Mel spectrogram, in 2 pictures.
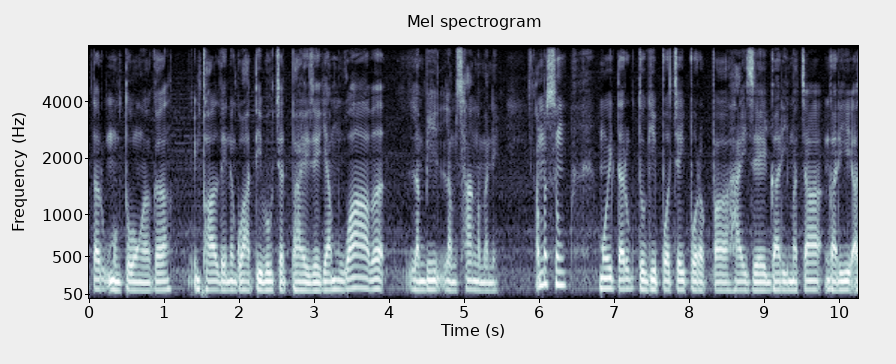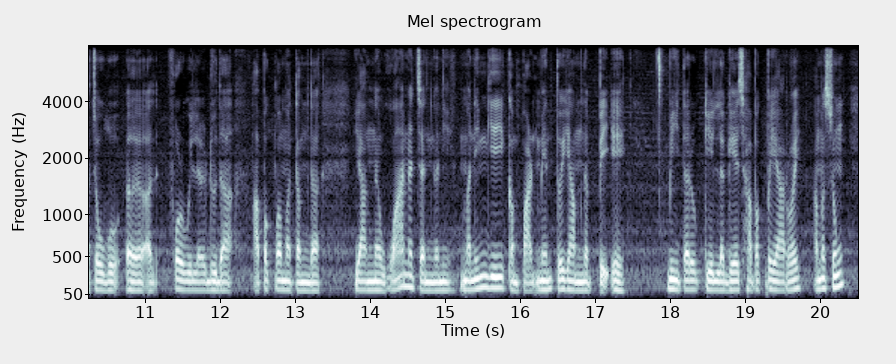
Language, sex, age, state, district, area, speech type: Manipuri, male, 30-45, Manipur, Imphal West, urban, spontaneous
